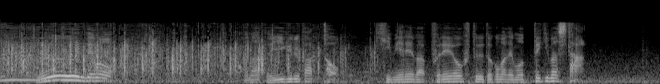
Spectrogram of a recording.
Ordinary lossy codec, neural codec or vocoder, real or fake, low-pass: none; none; real; 7.2 kHz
